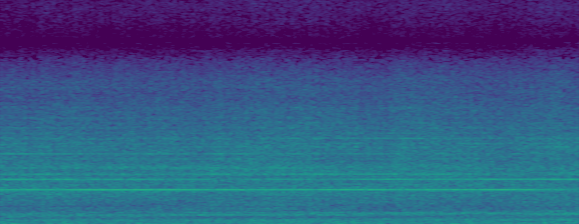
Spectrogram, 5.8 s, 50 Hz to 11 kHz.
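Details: J79 jet engines on a successful ground run after refuelling and fixing leaks, to verify the leak repairs; steady roaring rush with a fixed high whistle, even throughout. Normal, healthy jet engine idle.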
